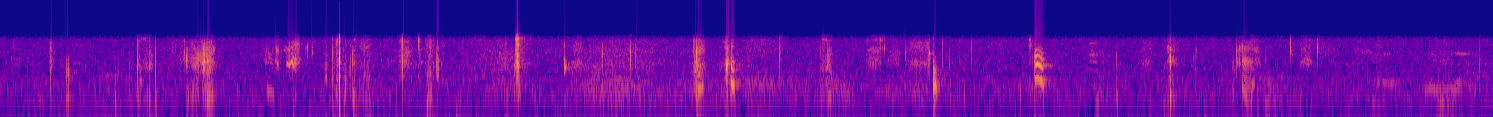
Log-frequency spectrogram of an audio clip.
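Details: Very small baby girl with hiccups that won't go away: small, sharp, soft catches repeating every second or two, about forty a minute. Infant hiccups.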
